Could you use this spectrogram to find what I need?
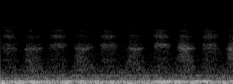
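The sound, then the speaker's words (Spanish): A young woman breathes rapidly in and out during a medical test, eyes closed, beside monitoring equipment. Quick, rhythmic breathy pulses repeat steadily over a constant low hum. “Respira rápido. Inspira, expira.”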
